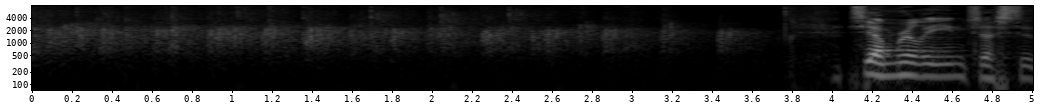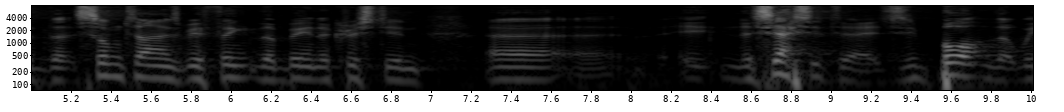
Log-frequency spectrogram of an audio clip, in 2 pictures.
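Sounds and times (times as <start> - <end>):
audience applause: 0.0 - 3.7
speech: 4.0 - 10.0.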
